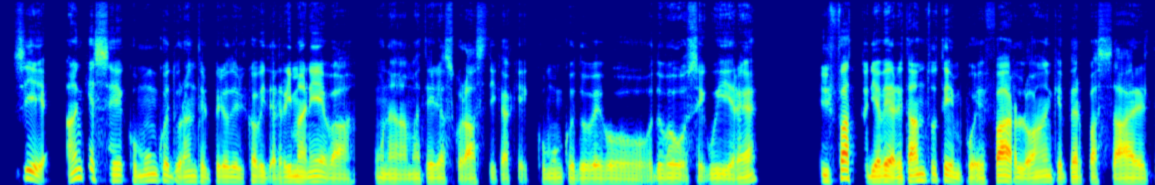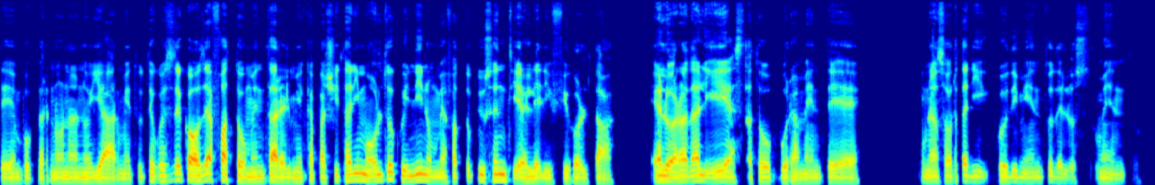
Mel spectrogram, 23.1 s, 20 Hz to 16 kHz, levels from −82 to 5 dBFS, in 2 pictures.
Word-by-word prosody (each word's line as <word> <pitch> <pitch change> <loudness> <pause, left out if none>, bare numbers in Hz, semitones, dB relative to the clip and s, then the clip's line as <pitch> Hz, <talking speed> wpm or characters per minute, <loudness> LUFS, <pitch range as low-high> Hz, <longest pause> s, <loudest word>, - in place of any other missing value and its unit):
Sì, - - +1 0.2
anche 170 +1 -2
se 115 -4 -2
comunque 110 +3 -3
durante 100 +1 -4
il - - -6
periodo 95 -1 -2
del 85 -3 -4
Covid 100 -1 -3
rimaneva 95 -4 0 0.3
una 80 -2 -3
materia 85 +2 -4
scolastica - - -3
che - - -12
comunque 85 0 -6
dovevo 80 -3 -3
dovevo 85 0 -2
seguire, 80 -1 -2 0.6
il 110 - -2
fatto 165 -1 +5
di 100 - +1
avere 100 -2 +6
tanto 120 +3 +3
tempo 105 -8 0
e 85 - -1
farlo 95 -4 +6
anche 100 +3 -2
per 95 -1 0
passare 85 +1 +1
il 85 - -3
tempo, 85 -1 -3
per - - -5
non 90 +1 -1
annoiarmi 90 -2 0
e - - -5
tutte 105 +4 -4
queste 110 +5 -1
cose, 105 -3 +6
ha - - +6
fatto - - +4
aumentare 95 +1 +3
le 90 - -3
mie 95 0 -2
capacità 110 +6 -1
di 130 +2 +2
molto, 115 +3 +2
quindi 105 +2 +1
non 105 -5 +1
mi 95 0 -1
fatto 100 +3 -4
più 115 0 -2
sentire 120 -6 +2
le 95 -2 +1
difficoltà. 85 -1 -2 0.4
E - - -1
allora 105 -1 +6
da 110 +1 +3
lì 100 -2 +2
è 100 - +2
stato 95 0 -3
puramente 90 0 -2 0.6
una 105 0 -1
sorta 105 +2 -1
di 100 -2 -6
godimento 100 0 -4
dello 85 -3 -6
strumento. 85 -3 -9
95 Hz, 175 wpm, -24 LUFS, 85-105 Hz, 0.6 s, avere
